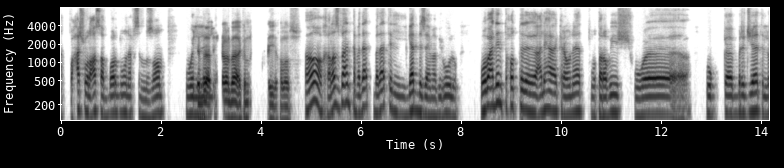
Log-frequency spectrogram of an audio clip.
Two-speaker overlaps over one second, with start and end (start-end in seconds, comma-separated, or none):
none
